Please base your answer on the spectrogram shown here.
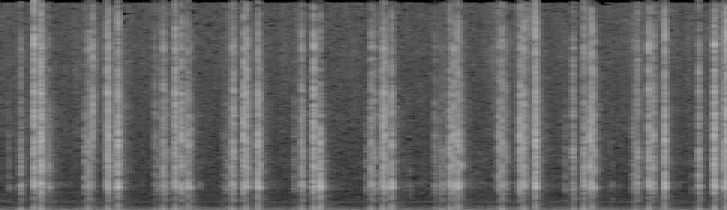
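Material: Sheet metal.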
